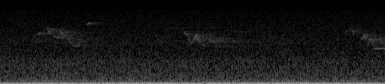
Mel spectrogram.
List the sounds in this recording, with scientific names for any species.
Vireo olivaceus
